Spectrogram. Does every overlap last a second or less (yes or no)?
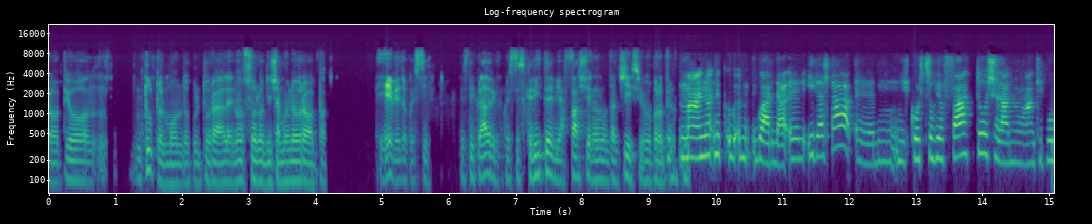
yes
